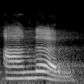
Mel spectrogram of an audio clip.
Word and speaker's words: honor: and then an honest person, an honor, ya.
